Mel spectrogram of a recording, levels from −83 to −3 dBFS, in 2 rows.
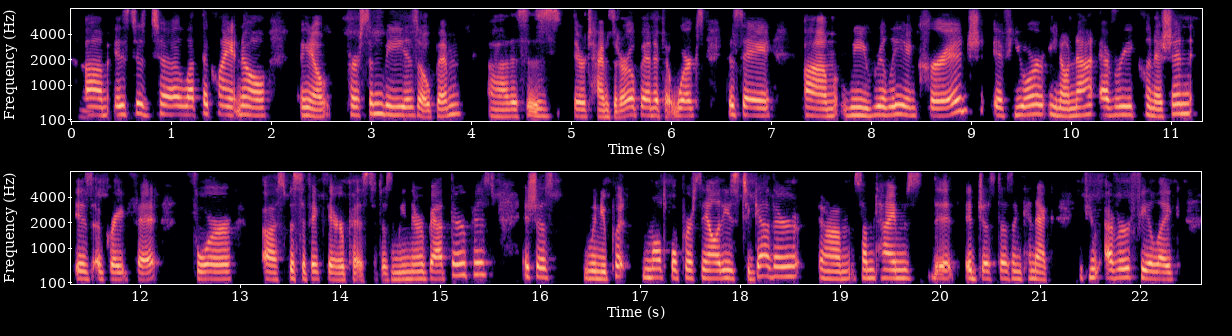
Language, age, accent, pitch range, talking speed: English, 20-39, American, 190-230 Hz, 195 wpm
